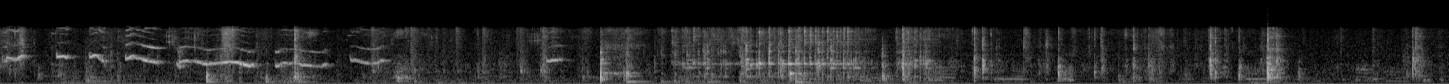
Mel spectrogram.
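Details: Tibetan Terrier puppies born on October 23 at a kennel give high, wavering whimpers and curling whines in quick bursts over the first four seconds. Scattered clicks, knocks and rustling handling noises follow.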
